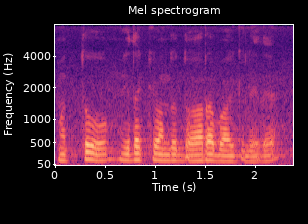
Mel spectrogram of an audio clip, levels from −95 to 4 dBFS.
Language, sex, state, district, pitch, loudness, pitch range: Kannada, male, Karnataka, Koppal, 130 Hz, -15 LUFS, 120-135 Hz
